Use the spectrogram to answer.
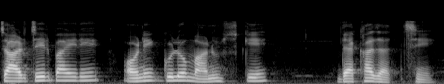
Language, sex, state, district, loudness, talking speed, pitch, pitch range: Bengali, male, West Bengal, Cooch Behar, -17 LUFS, 80 wpm, 160 Hz, 135-180 Hz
